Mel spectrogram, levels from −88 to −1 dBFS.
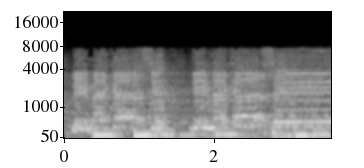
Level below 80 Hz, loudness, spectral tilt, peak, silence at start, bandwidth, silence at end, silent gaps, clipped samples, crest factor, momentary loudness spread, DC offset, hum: -36 dBFS; -18 LUFS; -5.5 dB/octave; -8 dBFS; 0 s; 8 kHz; 0 s; none; under 0.1%; 10 dB; 3 LU; under 0.1%; none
